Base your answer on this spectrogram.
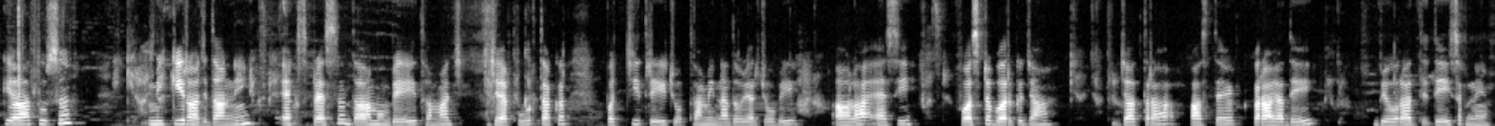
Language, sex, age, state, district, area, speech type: Dogri, female, 30-45, Jammu and Kashmir, Kathua, rural, read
